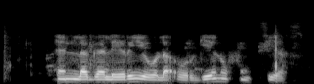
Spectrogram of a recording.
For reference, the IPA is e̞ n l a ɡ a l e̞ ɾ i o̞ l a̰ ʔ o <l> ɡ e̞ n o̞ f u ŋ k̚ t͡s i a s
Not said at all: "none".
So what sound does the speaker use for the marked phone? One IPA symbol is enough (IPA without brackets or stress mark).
ɾ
